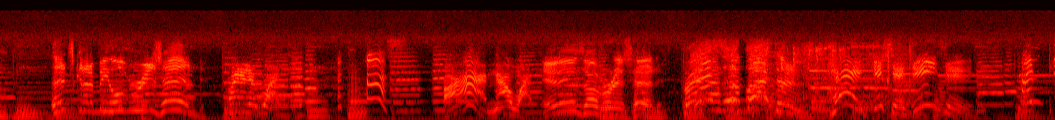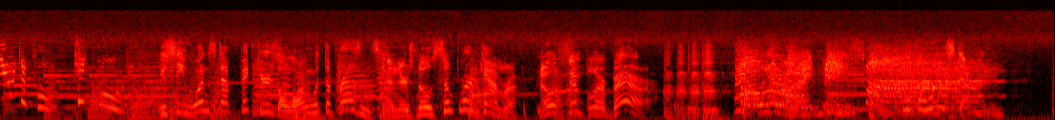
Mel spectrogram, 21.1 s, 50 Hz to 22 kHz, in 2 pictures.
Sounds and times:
Speech: 0.5 - 3.0, 4.4 - 17.1.

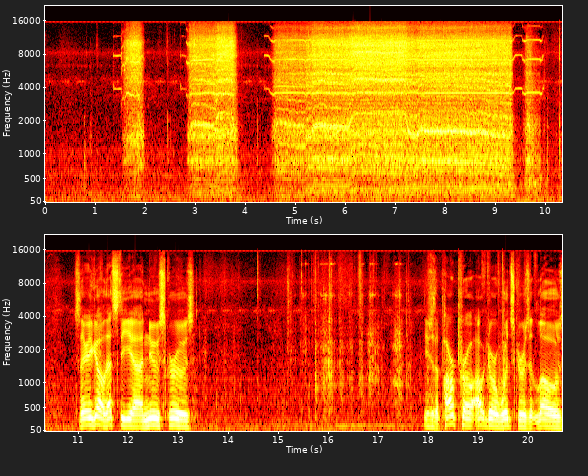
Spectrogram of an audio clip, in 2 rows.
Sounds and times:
Power tool: 1.4 - 2.0, 2.7 - 10.0.

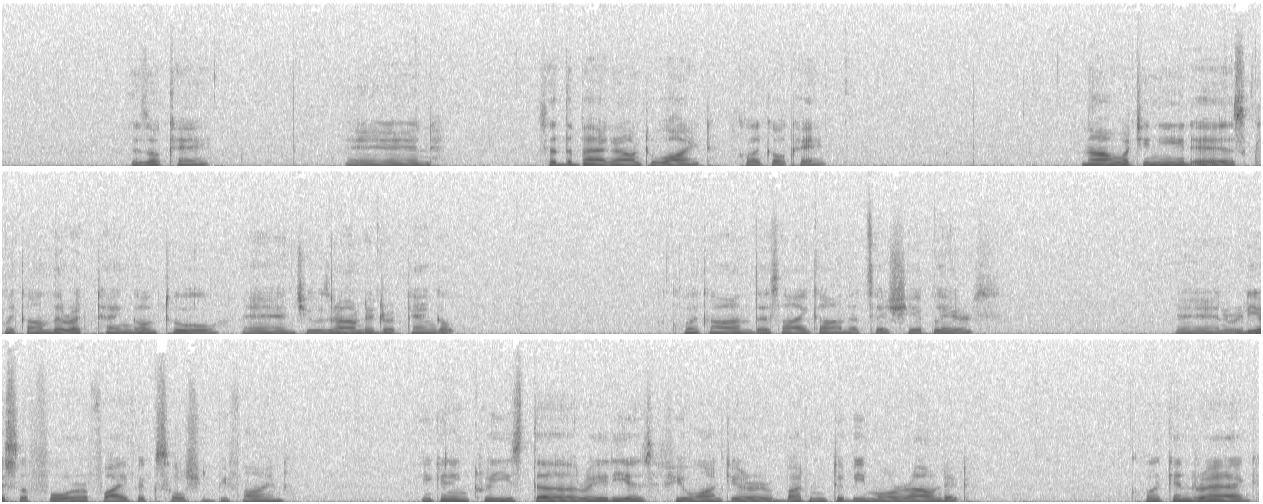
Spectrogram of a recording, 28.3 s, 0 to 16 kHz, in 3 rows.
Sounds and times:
Speech: 1.0 - 1.6, 2.6 - 3.3, 4.0 - 6.2, 8.1 - 12.9, 14.5 - 17.0, 18.2 - 21.1, 22.0 - 26.2, 27.4 - 28.3.

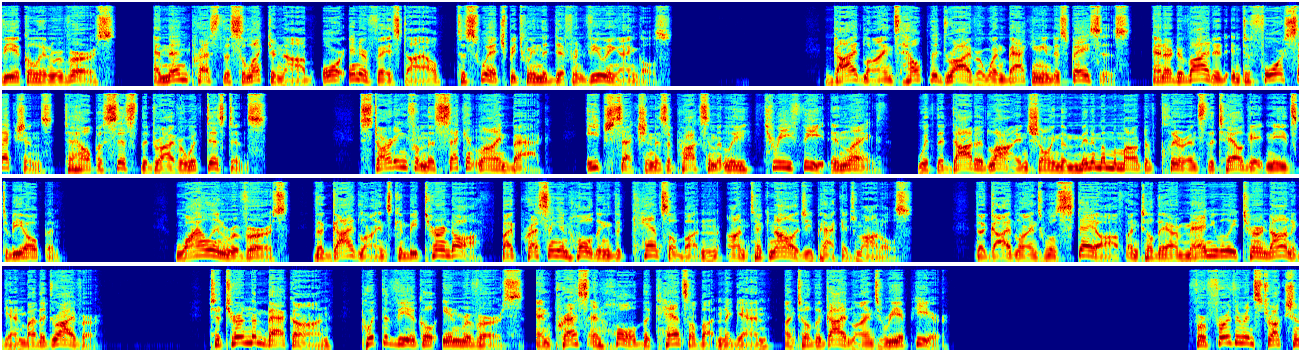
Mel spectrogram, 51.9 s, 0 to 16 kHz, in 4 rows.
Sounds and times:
Speech: 0.0 - 6.7, 8.2 - 15.6, 16.6 - 26.6, 27.7 - 35.1, 35.7 - 39.9, 41.0 - 48.4, 50.8 - 51.8.

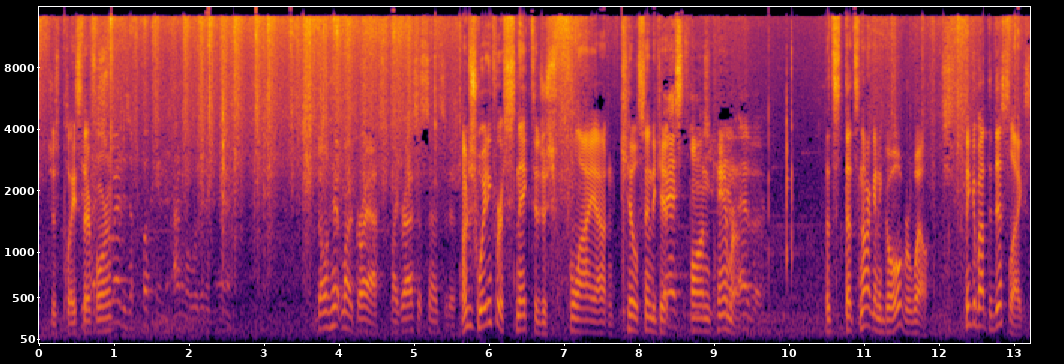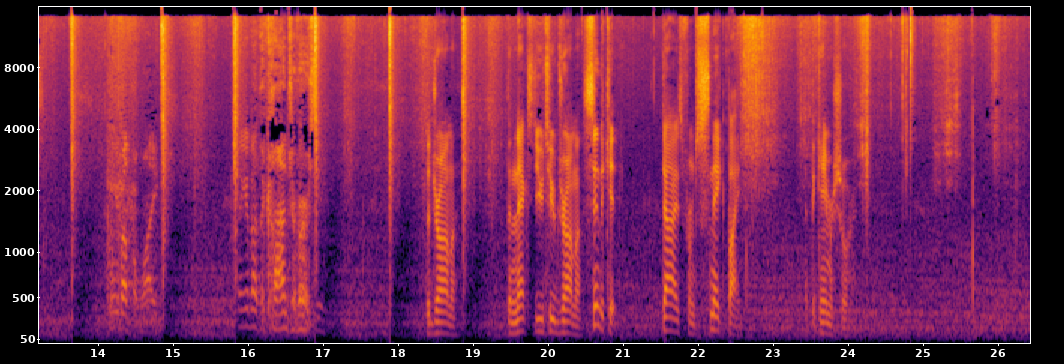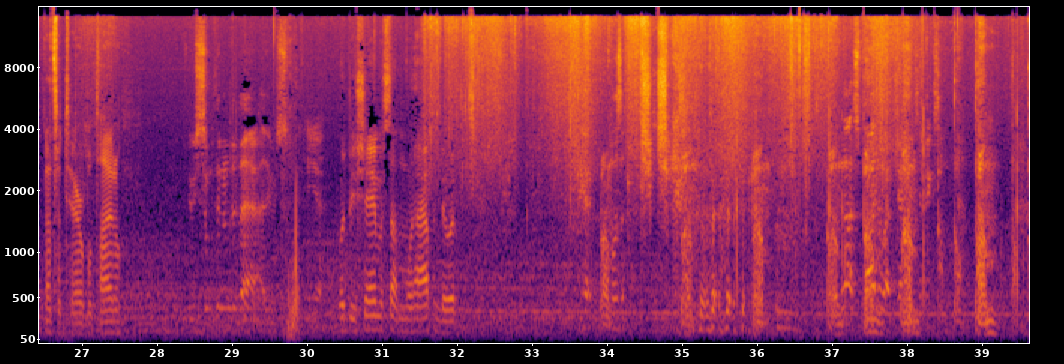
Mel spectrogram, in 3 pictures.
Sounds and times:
Outside, rural or natural: 0.0 - 39.6
Speech: 14.1 - 14.8, 26.5 - 27.6, 33.6 - 35.4, 36.9 - 39.3.

